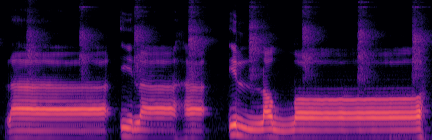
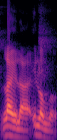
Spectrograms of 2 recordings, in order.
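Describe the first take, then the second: First: 'Ilaha' begins with a clear glottal stop, vowels lengthened. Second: The glottal stop in 'ilaha' becomes a y sound. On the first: The speaker calls it right. "Yang mat dipanjangkan" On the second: The speaker calls it wrong. "Bukan zikir itu ya"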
